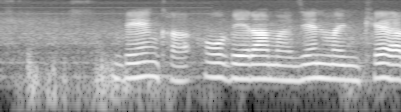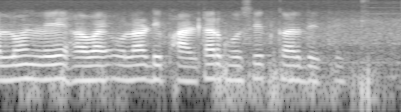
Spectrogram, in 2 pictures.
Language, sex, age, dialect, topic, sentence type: Chhattisgarhi, female, 31-35, Eastern, banking, statement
